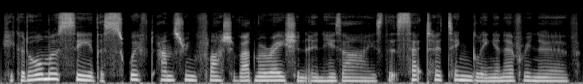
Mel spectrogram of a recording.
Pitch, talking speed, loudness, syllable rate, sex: 180 Hz, 205 wpm, -16 LUFS, 5.3 syllables/s, female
